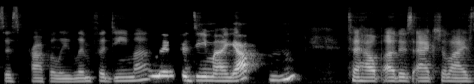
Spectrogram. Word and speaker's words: lymphedema: Ayanna imparts her personal experience becoming a world renowned performer despite an ongoing battle with, now, how do I pronounce this properly? Lymphedema? Lymphedema.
